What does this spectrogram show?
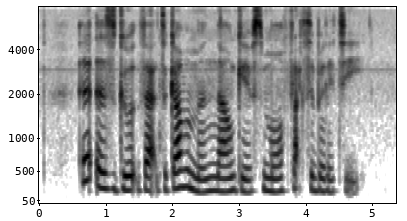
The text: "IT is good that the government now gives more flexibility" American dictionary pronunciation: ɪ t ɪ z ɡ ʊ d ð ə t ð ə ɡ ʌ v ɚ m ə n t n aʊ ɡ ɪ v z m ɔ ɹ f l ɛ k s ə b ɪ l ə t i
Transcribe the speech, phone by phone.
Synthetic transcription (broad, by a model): ɪ t ɪ z ɡ ʊ d ð ə t ð ə ɡ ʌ v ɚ m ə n n aʊ ɡ ɪ v z m ɔ f l ɛ k s ə b ɪ l ə t i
